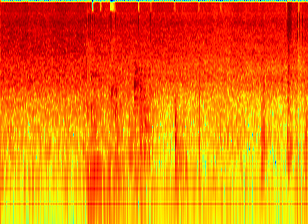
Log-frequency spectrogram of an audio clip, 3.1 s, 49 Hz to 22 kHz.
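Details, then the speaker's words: 1971 Oldsmobile 455 V8 running around 1200 rpm during tuning: steady loud hiss with sputtering pops as coolant boils past the radiator cap; owner suspects the thermostat failed stuck closed again. "The pressure in the radiator overcame the radiator cap. I bet that thermostat failed again."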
